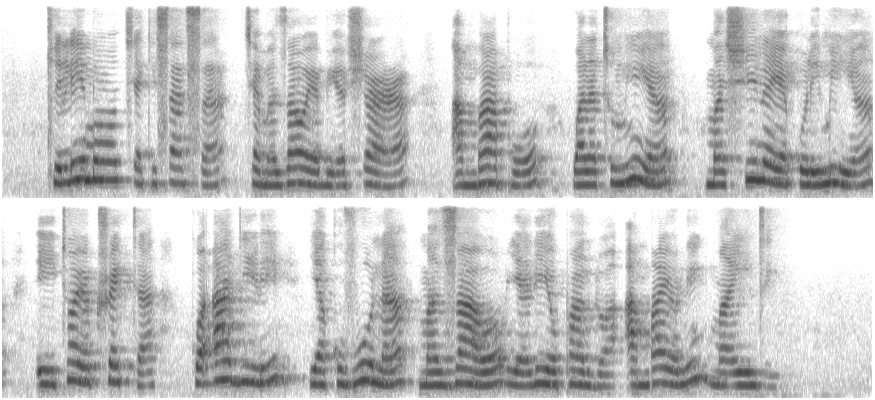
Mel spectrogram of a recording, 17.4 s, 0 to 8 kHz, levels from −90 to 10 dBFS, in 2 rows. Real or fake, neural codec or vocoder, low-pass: fake; codec, 16 kHz, 6 kbps, DAC; 7.2 kHz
